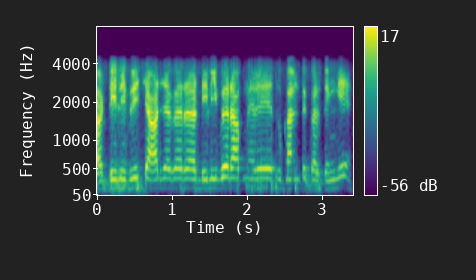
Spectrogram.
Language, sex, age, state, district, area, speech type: Hindi, male, 30-45, Uttar Pradesh, Sonbhadra, rural, conversation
